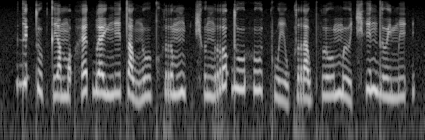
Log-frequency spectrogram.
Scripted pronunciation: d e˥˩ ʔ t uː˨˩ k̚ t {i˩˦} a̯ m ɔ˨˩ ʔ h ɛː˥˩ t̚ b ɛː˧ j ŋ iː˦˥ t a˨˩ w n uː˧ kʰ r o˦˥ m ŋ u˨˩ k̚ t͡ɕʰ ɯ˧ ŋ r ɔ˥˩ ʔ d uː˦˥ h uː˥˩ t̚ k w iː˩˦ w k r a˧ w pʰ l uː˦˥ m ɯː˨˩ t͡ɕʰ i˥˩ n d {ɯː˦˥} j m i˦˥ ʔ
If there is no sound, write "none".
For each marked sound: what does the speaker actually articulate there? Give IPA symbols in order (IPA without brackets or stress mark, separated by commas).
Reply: i˧, ɯː˧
